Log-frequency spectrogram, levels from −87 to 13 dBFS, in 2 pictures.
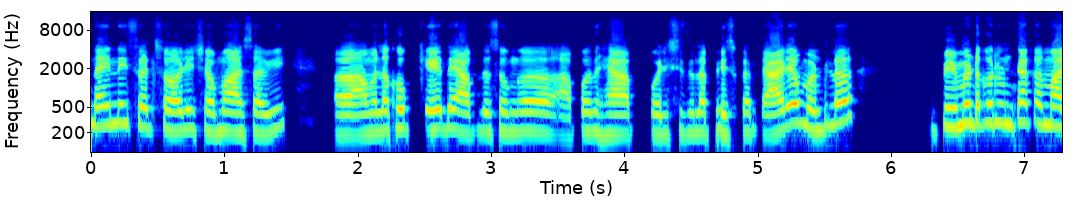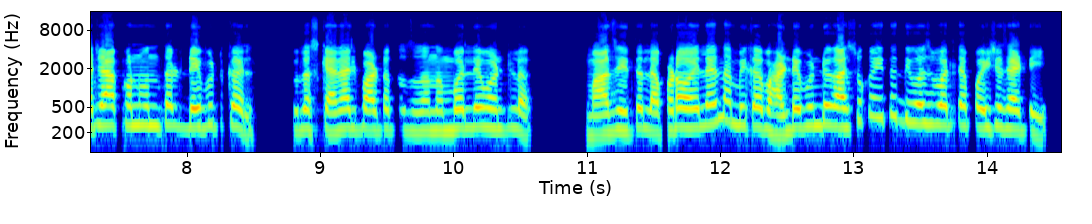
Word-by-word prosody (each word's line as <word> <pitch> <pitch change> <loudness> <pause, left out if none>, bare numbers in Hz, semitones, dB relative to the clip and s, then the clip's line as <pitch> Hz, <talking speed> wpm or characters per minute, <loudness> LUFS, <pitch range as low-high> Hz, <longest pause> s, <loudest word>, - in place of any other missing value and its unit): नाही, 260 +1 +1
नाही 285 +1 -4
sir 255 -2 -1
sorry 220 0 +1
क्षमा 210 -1 0
असावी. 205 +3 -5 0.4
अ, - - -5
आम्हाला 195 +3 +3
खूप 235 0 -1
खेद 230 +1 +3
आहे, 230 - +3
आपल्या 205 +1 -1
संग 210 0 -8
आपण 210 -1 -2
ह्या 195 -1 +3 0.2
परिस्थितीला 200 +1 -5
फेस 195 -2 -4
करत 210 -1 -7
आहात. 190 +1 +7
अरे, 280 +7 +6
म्हटलं 265 +3 +1 0.7
पेमेंट 275 +3 +3
करून 290 0 -3
टाक 300 +1 +1
माझ्या 265 -1 +5
अकाउंटमंतर 265 0 -2
डेबिट 250 +2 +1
कर, 250 -6 0 0.3
तुला 230 +1 -2
स्कॅनर 230 +1 +2
पाठवतो. 225 0 0
तुझा 210 0 -4
नंबर 220 +2 -2
दे, 250 - +2
म्हटलं 235 -2 -2 0.5
माझं 195 +4 +3
इथं 220 +3 -2
लफडं 220 +3 +2
व्हायला 240 +2 +3
आहे 280 - +2
ना, 325 - -1
मी 265 -2 -5
काय 255 -1 +1
भांडे-बिंडे 235 +6 +2
घासू 250 +4 +3
का 365 - -6
इथं 360 0 -7
दिवसभर, 280 -3 0
त्या 265 - -1
पैशासाठी? 240 - 0
235 Hz, 205 wpm, -25 LUFS, 210-265 Hz, 0.7 s, आहात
